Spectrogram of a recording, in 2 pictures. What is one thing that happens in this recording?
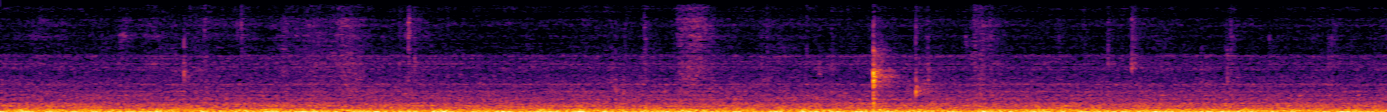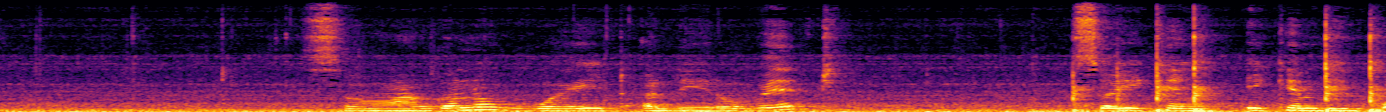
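A wooden spoon stirs and scrapes through a thick stew in a metal pot.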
